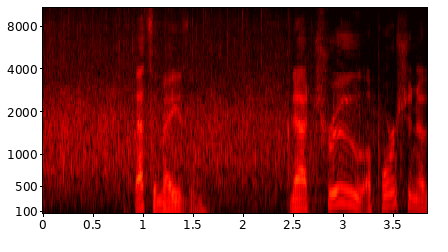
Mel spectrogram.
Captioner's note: applause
